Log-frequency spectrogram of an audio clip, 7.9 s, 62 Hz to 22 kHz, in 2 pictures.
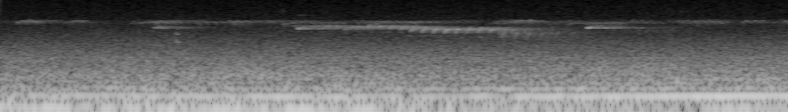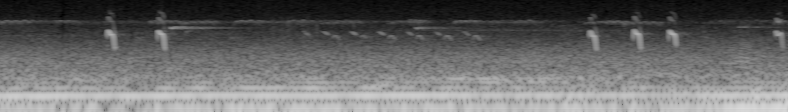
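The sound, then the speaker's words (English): A song sparrow sings faintly from right behind recording point 5-7 over a steady low rumble, a thin run of high notes and a quick trill, followed by several sharp, bright notes toward the end. “Song Sparrow right behind 5-7.”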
